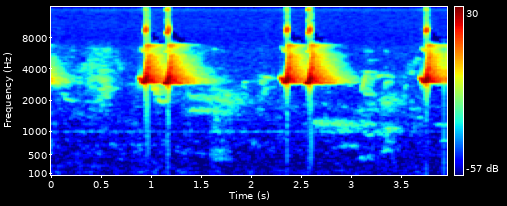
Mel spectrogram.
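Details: Kept chinga batair quail at dawn giving three shrill double-noted calls, spaced around 1.4 seconds apart, in otherwise quiet surroundings.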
